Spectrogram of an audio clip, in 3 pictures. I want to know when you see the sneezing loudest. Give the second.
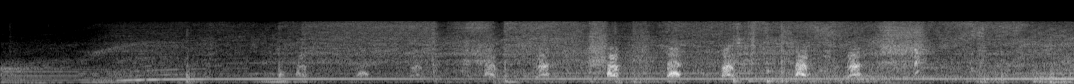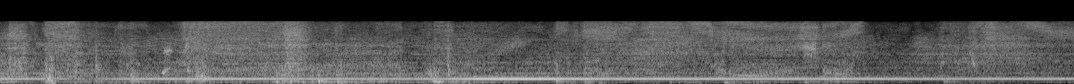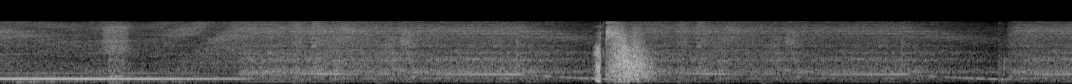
28 s.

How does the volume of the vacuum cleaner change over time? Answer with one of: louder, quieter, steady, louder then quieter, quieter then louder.
louder then quieter.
